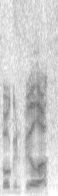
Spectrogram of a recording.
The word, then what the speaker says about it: bougainvillea: on edibles but I bought my wife's in Bougainville a-- Bougainville yeah it's impossible to spell it's impossible to say don't even try it's bougainvillea so I got some booking via and there's three different varieties here which we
